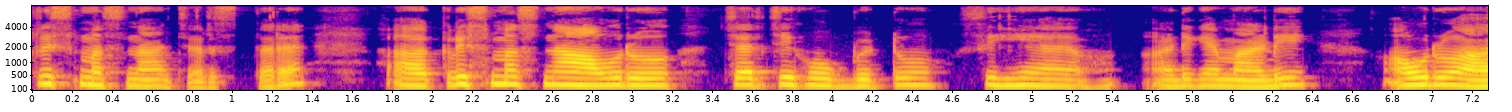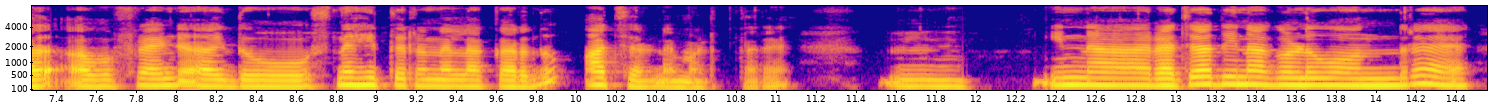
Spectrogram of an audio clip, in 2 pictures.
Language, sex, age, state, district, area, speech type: Kannada, female, 45-60, Karnataka, Shimoga, urban, spontaneous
